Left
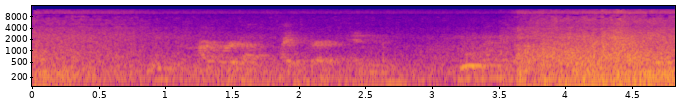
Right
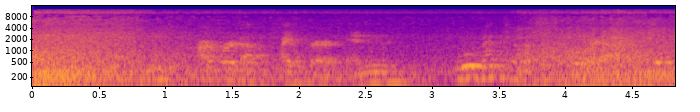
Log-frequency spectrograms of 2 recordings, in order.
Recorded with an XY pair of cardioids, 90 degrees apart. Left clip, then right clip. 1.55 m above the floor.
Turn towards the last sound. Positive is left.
turn(degrees=-50)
